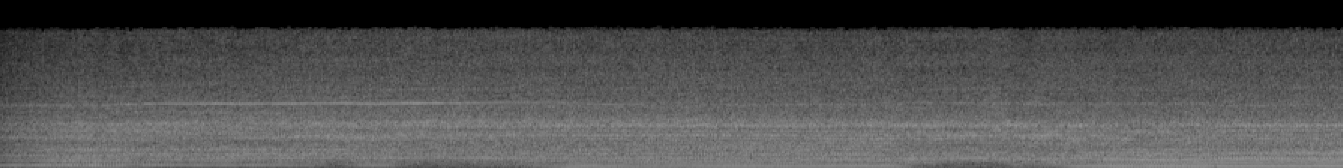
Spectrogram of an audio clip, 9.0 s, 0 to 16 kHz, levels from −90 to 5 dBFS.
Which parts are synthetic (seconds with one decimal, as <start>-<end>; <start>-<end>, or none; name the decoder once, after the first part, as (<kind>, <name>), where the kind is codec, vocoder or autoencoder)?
6.6-8.1 (codec, DAC)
